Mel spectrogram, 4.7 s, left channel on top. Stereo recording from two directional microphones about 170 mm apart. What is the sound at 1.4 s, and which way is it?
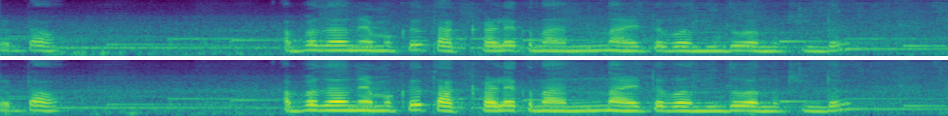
Speech, 20° right (ahead or behind).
